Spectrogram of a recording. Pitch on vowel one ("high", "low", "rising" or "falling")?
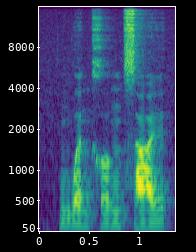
falling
